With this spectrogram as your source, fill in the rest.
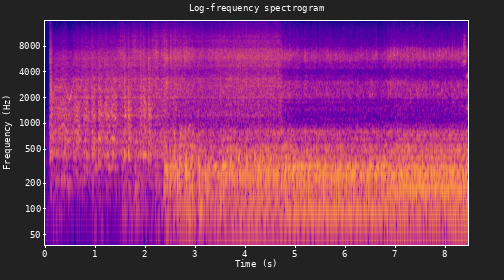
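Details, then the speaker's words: Big-block Ford Bronco cold start, engine at 73°: about two seconds of cranking, then the V8 lazily rolls into a lumpy idle instead of catching crisply; owner suspects tuning, fuel trim or IAC. "It's not really giving that rumble to life. It just kind of slowly rolls into life."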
